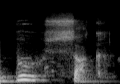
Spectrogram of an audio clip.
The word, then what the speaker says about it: Bosak: um just to everybody you pronounce my name boo suck thank you sir we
